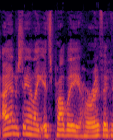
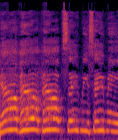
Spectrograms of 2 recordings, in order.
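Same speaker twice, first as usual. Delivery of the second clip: play-acted, very high, drawn-out screaming; 12 semitones higher than usual. Retelling a horror movie scene where a character is pulled into bed: imitating someone screaming for help. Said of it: "he's screaming".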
